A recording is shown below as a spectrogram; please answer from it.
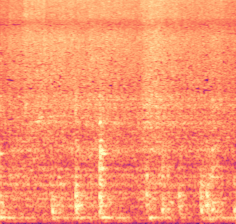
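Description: Beef ragù sautéing in a pan, with a steady hiss of frying and repeated scraping stirs of the spoon at a regular pace, close and fairly loud throughout, with no voices.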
